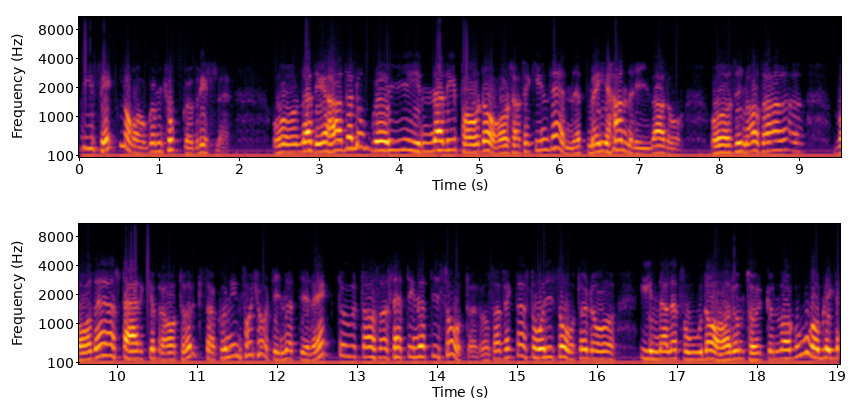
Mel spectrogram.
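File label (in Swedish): Lerdal Dalsland, dialekter; Folkminnen; Svenska sagor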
